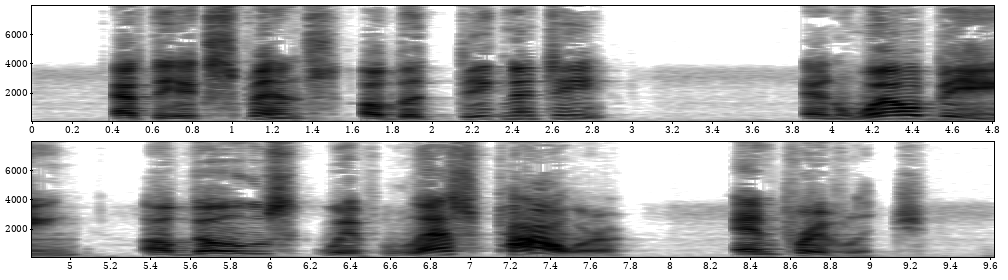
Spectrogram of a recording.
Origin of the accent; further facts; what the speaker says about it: Pennsylvania, United States; Jews like me were literally slaughtered in their place of worship in my home state of Pennsylvania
